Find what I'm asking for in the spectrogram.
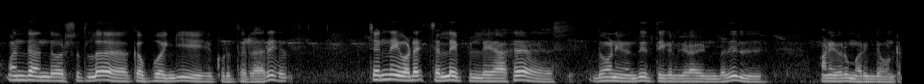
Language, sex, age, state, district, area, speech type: Tamil, male, 60+, Tamil Nadu, Mayiladuthurai, rural, spontaneous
